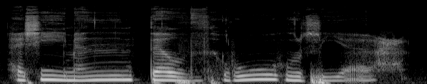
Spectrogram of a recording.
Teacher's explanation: اخفا کریں گے تا کے لیے، نون کی آواز کو چھپائیں گے اور دو سیکنڈس کا ٹائم دیں گے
